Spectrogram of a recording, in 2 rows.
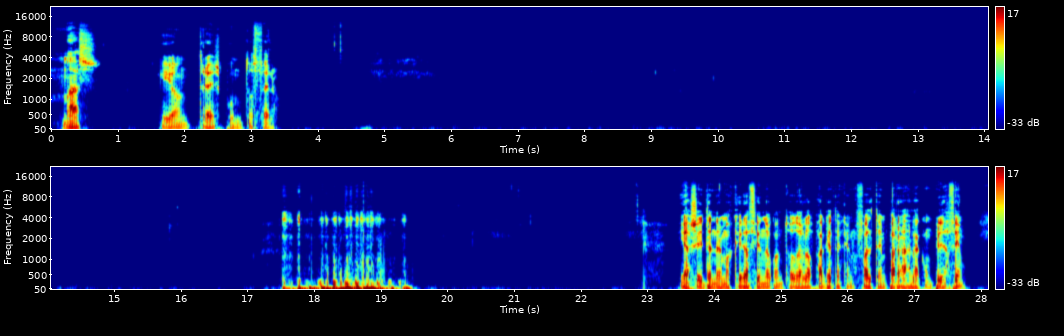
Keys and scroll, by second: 1.1-2.4 typing, 3.4-4.2 typing.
